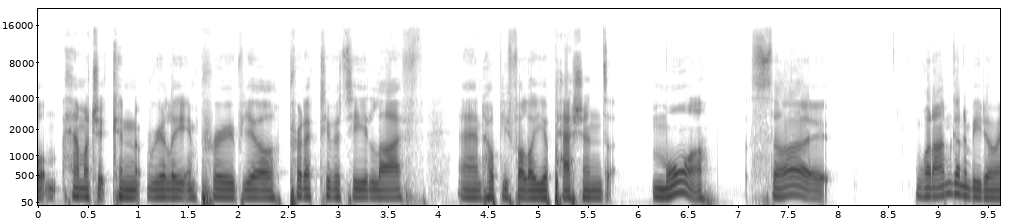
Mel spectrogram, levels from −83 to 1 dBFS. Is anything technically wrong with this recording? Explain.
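No, nothing in this speech recording points to a technical fault.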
